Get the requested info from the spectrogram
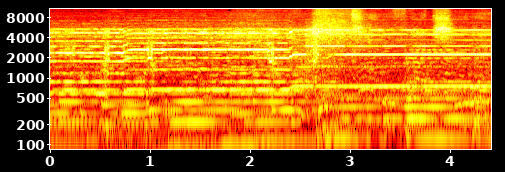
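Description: Heavy metal band playing live: an electric guitar plays a melodic line over held chords, with two cymbal crashes near the end.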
